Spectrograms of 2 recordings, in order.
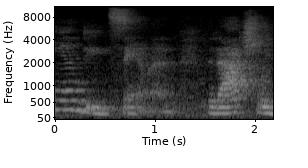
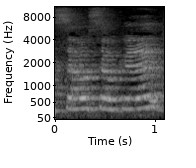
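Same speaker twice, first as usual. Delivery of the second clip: excited rave; 8 semitones higher, 9 dB louder than usual. Real, not acted. Host raves over salmon bite.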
